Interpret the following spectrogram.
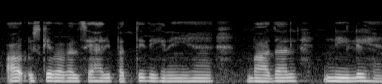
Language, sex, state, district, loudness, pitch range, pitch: Hindi, female, Bihar, Purnia, -18 LUFS, 145-155 Hz, 150 Hz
